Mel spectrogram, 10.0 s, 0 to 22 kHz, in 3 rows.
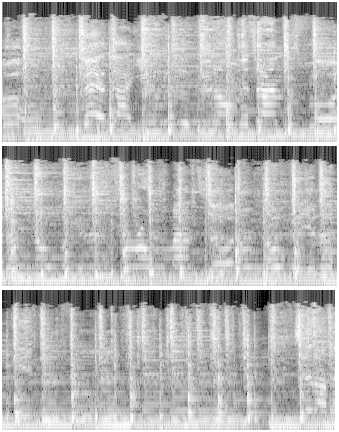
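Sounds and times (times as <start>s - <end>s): acoustic guitar strummed: 0.0s - 10.0s
hand drum: 0.0s - 10.0s.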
